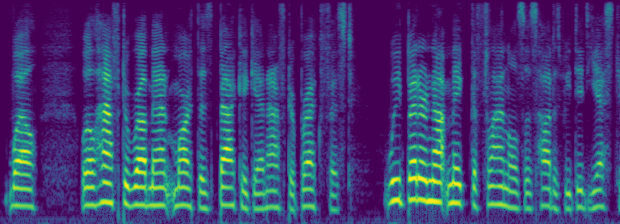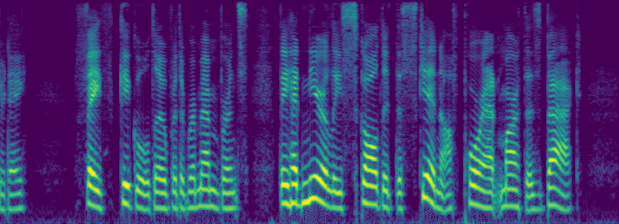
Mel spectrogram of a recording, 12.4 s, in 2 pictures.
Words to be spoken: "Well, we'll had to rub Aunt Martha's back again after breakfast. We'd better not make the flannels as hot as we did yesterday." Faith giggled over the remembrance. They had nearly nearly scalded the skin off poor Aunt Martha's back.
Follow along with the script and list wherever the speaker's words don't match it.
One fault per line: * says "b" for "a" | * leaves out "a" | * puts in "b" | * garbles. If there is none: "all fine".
* says "have" for "had"
* leaves out "nearly"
